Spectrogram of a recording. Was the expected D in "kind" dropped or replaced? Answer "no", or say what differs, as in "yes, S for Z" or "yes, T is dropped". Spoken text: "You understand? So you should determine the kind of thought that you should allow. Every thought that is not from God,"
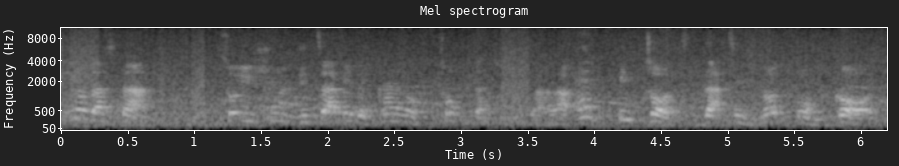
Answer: no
